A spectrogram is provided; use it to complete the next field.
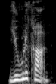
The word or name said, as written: julegran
